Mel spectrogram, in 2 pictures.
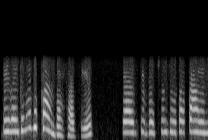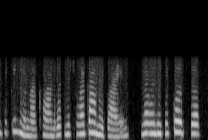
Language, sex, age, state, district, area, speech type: Kashmiri, female, 45-60, Jammu and Kashmir, Srinagar, urban, conversation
